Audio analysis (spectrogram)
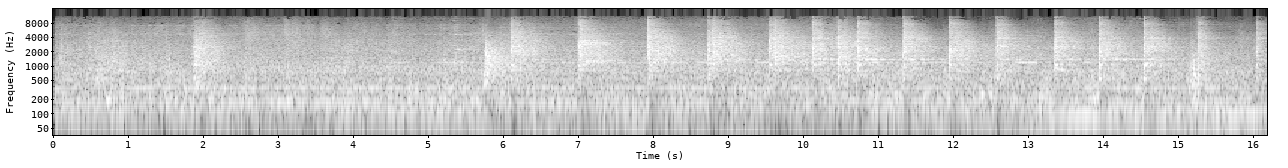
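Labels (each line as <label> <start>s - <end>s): Staticky machine hum in the background. 0.0s - 16.2s
Metallic hammer thumping in the background. 6.4s - 16.2s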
